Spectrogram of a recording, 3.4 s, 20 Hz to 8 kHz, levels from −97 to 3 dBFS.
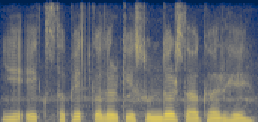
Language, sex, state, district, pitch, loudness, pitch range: Hindi, female, Arunachal Pradesh, Lower Dibang Valley, 180 Hz, -16 LUFS, 170-190 Hz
